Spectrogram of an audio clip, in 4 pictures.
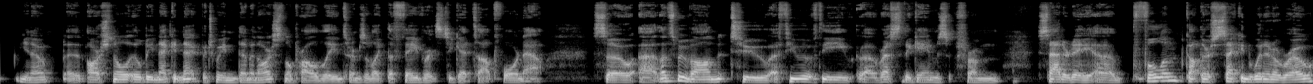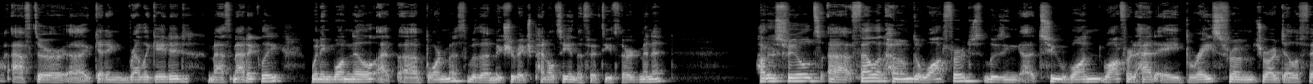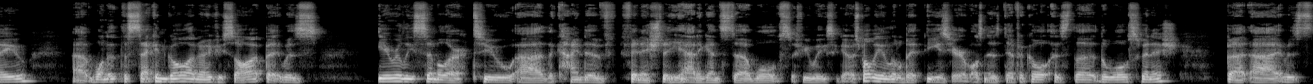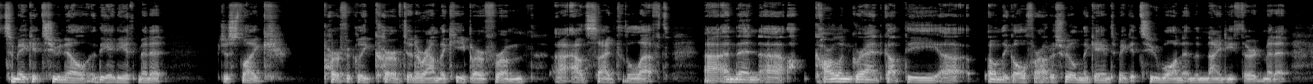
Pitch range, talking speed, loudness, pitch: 110-130 Hz, 215 wpm, -19 LUFS, 115 Hz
